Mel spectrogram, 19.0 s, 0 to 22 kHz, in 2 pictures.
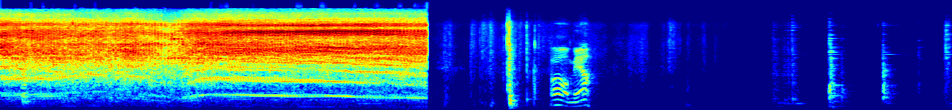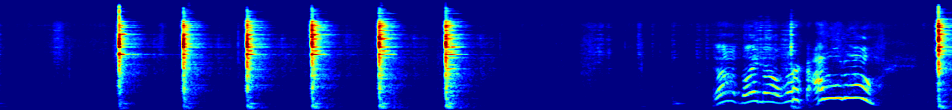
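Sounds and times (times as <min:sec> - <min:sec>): steel tool hammering metal: 0:10.7 - 0:14.3.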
